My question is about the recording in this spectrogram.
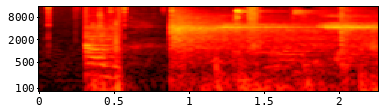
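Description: Basketball game sounds in a gym: a basketball bouncing on an indoor court with uneven thuds, starting about a second in after a near-silent start and a short voice.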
